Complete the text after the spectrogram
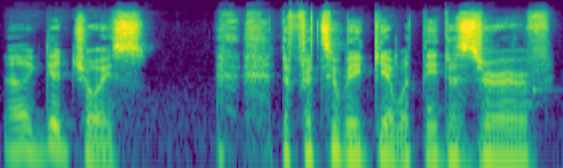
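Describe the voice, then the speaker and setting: A man's voice: medium pitch, expressive, a little slow, sharp tone, no echo. A man streaming a video game with rambling, laid-back, casual commentary.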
